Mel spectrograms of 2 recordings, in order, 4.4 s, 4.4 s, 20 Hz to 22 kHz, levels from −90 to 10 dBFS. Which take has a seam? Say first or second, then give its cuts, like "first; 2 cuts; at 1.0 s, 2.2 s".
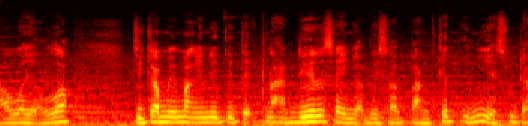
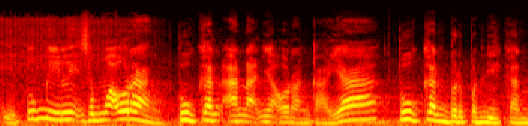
second; 2 cuts; at 1.3 s, 3.2 s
